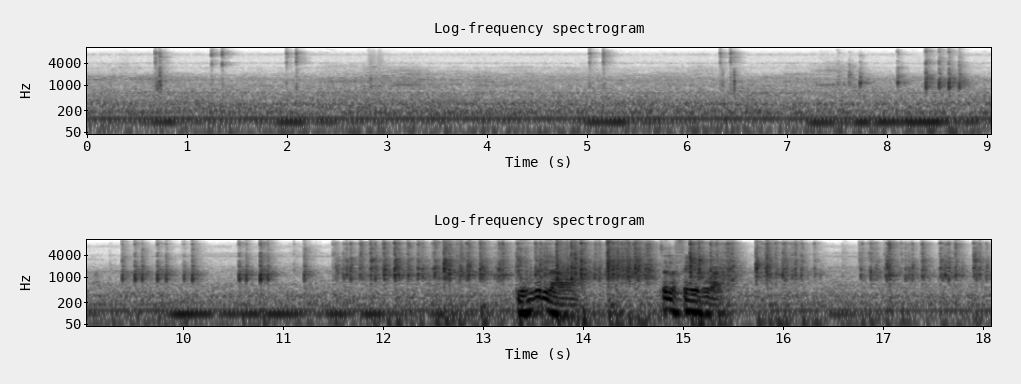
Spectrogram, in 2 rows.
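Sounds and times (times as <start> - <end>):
mechanical keyboard typing: 7.6 - 18.0.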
